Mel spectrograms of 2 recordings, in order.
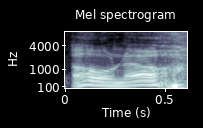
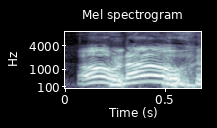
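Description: First: Dismayed. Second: Much higher and louder, laughing through it. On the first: Retold or imitated. Realizing grandma will shoot the moon. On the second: Real, not acted. Laughing at grandma beating him at cards, higher and louder. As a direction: crack up at your own defeat.

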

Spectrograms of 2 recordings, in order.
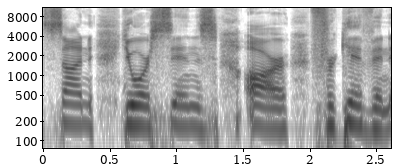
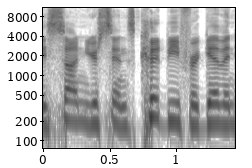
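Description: First: Slow "your sins are forgiven", each word set apart; deliberate, spaced emphasis. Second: "could" picked out within an even, running phrase; stress on could. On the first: Preacher quoting what Jesus did say, slow and deliberate. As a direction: land "are" firmly, with space before "forgiven". Actual words set against rejected wordings. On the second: Preacher quoting what Jesus didn't say, stress on "could". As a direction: lean on "could" as the doubtful word. Rejected wording set against actual words. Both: Acted.

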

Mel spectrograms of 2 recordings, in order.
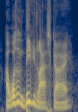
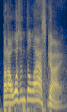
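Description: First: "the" said as a drawn-out "thee"; slower, lean on "the" as "thee"; stress on THE. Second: Said in the usual way. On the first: Real, not acted. Former kid clarifying his rank, slow stress on "the".

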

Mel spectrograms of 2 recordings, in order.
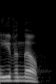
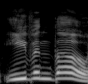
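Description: First: Said in the usual way. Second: "Even though" hit loud and high; emphatic call for the congregation to repeat; stress on even though. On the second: Shown as a demonstration. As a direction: announce "Even though" with force. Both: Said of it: "everybody say".

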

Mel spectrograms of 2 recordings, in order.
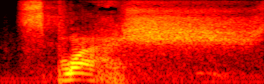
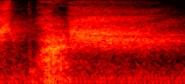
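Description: First: Voiceless splash with a long sh; sound-effect splash. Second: Very soft, low trailing splash; whispered echo. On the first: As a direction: burst the word like water hitting. Imitating Jonah hitting water. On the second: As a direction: let it die away like an echo. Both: Acted.

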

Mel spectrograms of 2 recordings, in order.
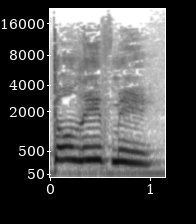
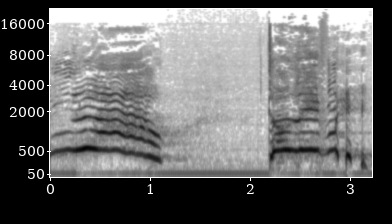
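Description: First: Put-on high, slow whimpering plea from a left child; high drawn-out childish whine; child's plea. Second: Put-on high wailing child's cry, much louder; desperate tearful scream, voice shooting up high. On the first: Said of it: "It's like". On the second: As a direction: cry out like a child left at daycare. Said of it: "they cry out for you".

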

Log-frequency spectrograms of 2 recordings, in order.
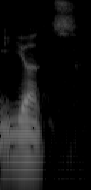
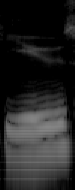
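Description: First: "Yuns" said yoonz, with the n sounded; Irish "Yuns". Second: "yous" said yooz, without an n; misheard "yous". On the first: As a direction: put an n before the final s of "Yuns". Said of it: "but they're saying". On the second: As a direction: say "yous" as plain yooz, one syllable. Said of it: "you think it's kinda like". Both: Shown as a demonstration.

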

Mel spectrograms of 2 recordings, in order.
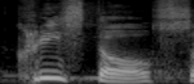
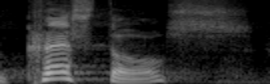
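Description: First: Christos with a long "ee", KREE-stos, Spanish-style; Spanish-accented Greek. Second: Christos with a short "eh", KRESS-tohs, drawn out; Spanish-accented Greek. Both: Shown as a demonstration. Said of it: "pronounce Greek words with a Spanish accent".

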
